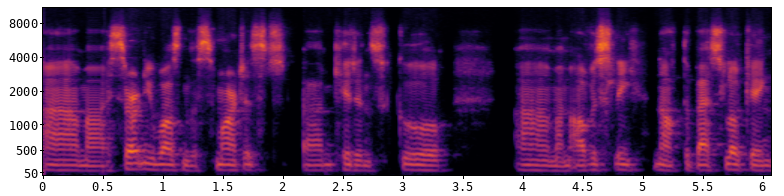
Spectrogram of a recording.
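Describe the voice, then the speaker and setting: Over a quiet background, a man speaks at a fairly low pitch in an Irish accent. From Ireland, Dublin. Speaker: mortgage investment executive. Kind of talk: podcast interview.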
